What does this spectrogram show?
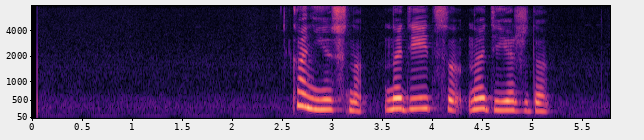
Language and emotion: Russian, neutral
